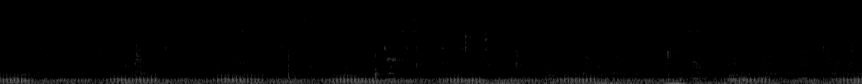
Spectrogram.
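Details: Purring Munchkin cat at mealtime: a deep, continuous rumble that swells and eases roughly once a second, with light clicking and handling sounds over it.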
